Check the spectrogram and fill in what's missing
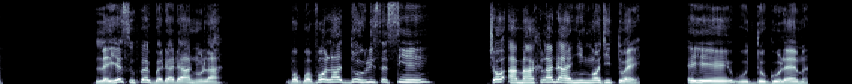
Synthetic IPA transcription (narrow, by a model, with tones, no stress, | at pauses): le˨je˦su˨ɸe˦ɡ͡bɛ˨ɖa˨ɖe˨a˨nũ˨la˦ | ɡ͡bɔ˨ɡ͡bɔ˨vɔ̃˦la˦d̪o˦ɣli˦se˦sĩ˦e˦ | t͡ʃɔ˦ʔa˨me˨a˨xla˦ɖe˦a˨ɲĩ˦ŋɔ̃˦d͡ʑi˦t̪ɔ˦ɛ̰˨ | e˦je˦wo˨d̪o˨ɡo˨le˨e˦mḛ̃˨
